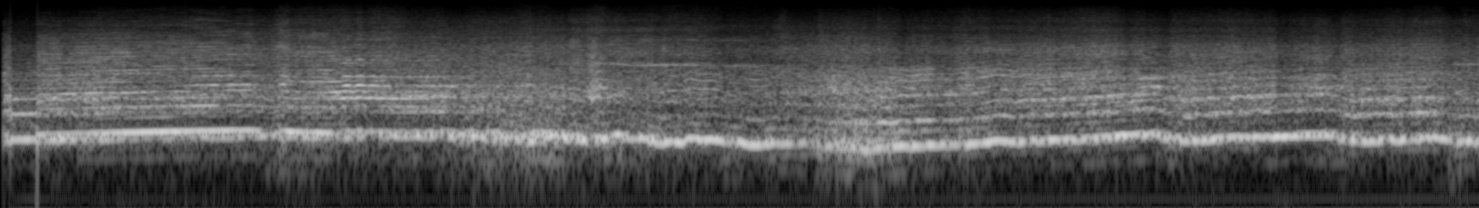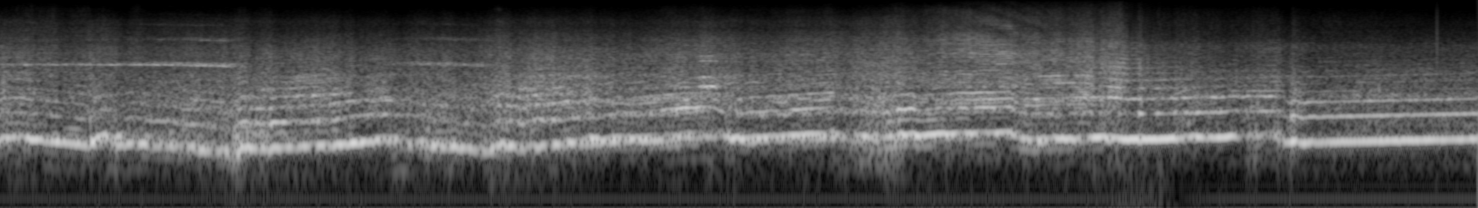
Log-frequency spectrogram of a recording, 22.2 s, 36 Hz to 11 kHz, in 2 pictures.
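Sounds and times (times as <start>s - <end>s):
Fiat Punto S2000 rally car engine: 0.0s - 22.1s.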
